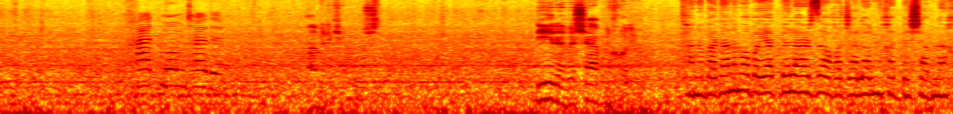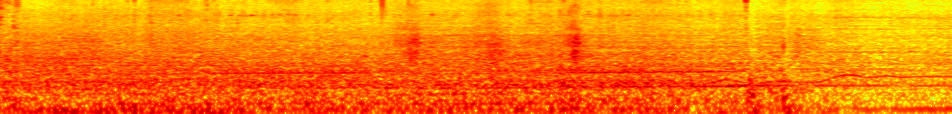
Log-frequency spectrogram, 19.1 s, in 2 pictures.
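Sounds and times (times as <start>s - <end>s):
car engine accelerating to overtake a Nissan in a no-passing zone: 0.0s - 19.0s
road noise: 0.0s - 19.0s
speech: 1.5s - 2.4s, 3.1s - 4.2s, 5.4s - 9.9s.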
